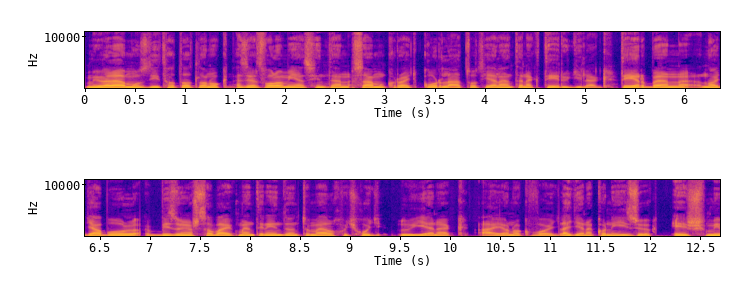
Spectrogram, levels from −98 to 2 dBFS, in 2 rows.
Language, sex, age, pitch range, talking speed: Hungarian, male, 30-49, 115-135 Hz, 130 wpm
